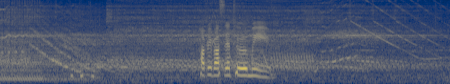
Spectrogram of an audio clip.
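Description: A pachinko machine plays electronic jingles and chiming tones.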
